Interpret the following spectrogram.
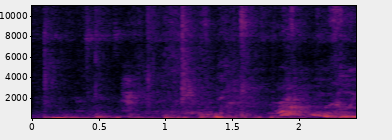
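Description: A dog whimpering and giving short yips, with a rising whine near the end.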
